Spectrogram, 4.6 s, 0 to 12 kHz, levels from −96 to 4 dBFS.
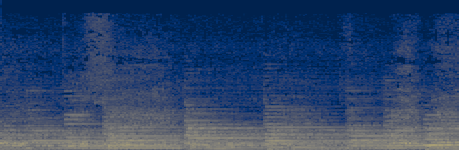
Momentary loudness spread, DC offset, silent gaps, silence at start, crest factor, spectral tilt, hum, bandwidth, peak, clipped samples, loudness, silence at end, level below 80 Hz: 5 LU; under 0.1%; none; 0 s; 14 dB; -6 dB/octave; none; 11.5 kHz; -22 dBFS; under 0.1%; -37 LUFS; 0 s; -66 dBFS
